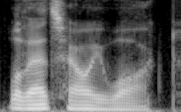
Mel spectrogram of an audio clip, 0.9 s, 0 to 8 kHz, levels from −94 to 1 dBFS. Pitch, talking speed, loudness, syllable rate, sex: 95 Hz, 330 wpm, -17 LUFS, 7.6 syllables/s, male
